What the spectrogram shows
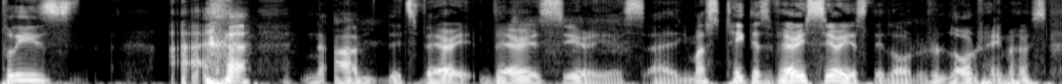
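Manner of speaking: trying to stay grave while fighting back giggles. Voicing a lord who gives a joke order: acted trying not to laugh. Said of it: "looks like he's cracking up into a smile".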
